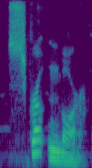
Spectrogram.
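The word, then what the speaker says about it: Schrotenboer: Brent Scrotenbor used to write for the UT. That is how you pronounce What's his last name? Scrotenbor.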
